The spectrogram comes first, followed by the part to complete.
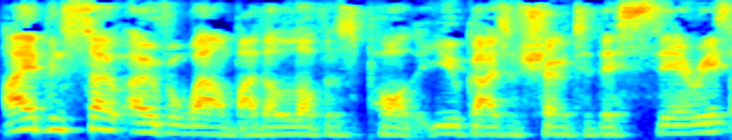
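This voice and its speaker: A man speaks at a very fast pace with lively intonation, and his voice is somewhat breathy. The background is quiet. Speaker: skincare youtuber. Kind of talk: casual vlog commentary. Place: home room.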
